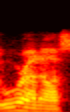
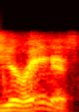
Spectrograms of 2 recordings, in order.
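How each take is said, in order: First: The name ends with an 'os' sound. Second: The name ends with an 'us' sound. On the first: It avoids a joke about the name. "if you use the Greek pronunciation" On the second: It invites a joke about the name. "I thought it was Uranus. Titter titter"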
